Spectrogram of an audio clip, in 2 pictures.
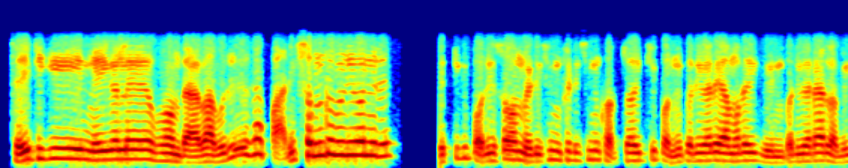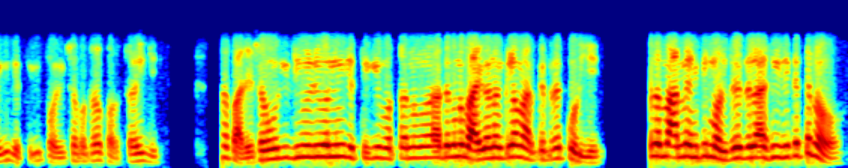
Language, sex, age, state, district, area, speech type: Odia, male, 45-60, Odisha, Nayagarh, rural, conversation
